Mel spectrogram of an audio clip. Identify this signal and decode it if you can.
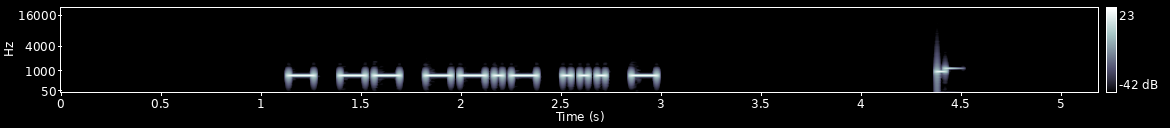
Morse code, heard as a keyed tone, about 29 wpm, 700 Hz. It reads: TMQST
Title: Code Groups - 5 Letter:Numbers - 28wpm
